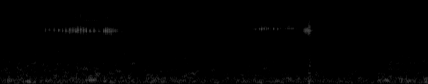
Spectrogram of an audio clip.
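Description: Near silence: room tone through a webcam microphone, with two faint brief high hisses and a small click about three seconds in.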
